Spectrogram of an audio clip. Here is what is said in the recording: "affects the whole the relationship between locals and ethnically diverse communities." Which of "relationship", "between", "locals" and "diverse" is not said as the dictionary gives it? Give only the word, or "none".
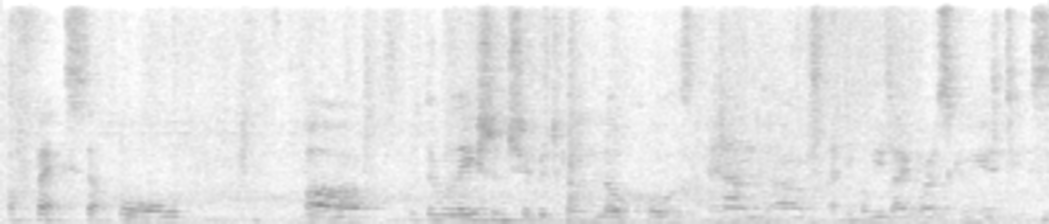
none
